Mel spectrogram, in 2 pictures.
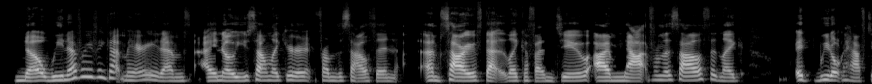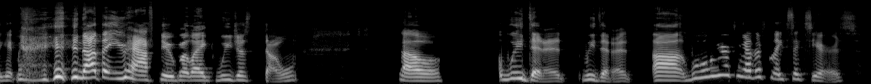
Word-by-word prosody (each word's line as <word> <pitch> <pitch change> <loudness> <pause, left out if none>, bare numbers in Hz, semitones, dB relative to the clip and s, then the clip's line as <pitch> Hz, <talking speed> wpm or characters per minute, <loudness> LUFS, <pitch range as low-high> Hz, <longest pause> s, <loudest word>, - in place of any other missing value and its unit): No, 175 -1 +2
we 185 +2 -2
never 310 +11 0
even 335 -2 -4
got 290 -5 -3
married, 195 +1 -5
I'm 165 0 -3 0.2
I 175 +1 0
know 170 -2 +1
you 175 +3 -3
sound 185 0 0
like 185 +1 -5
you're 185 -3 -2
from 180 -2 -6
the 175 - -10
South, 155 -1 -4
and 155 -1 -6
I 170 - -5
I'm 185 -2 -3
sorry 175 0 +6
if 180 -1 -8
that, - - +1
like, 175 0 -4
offends 160 -1 -7
you, 175 +2 -1
I'm 170 0 +4
not 155 -1 +3
from 205 0 -9
the 200 +1 -4
South 200 +4 +2
and, 215 -5 -6
like, 160 0 -5 0.5
it 205 -1 -1
we 205 +4 -3
don't 195 0 -1
have 155 -4 -5
to 180 - -12
get 185 +3 -8
married, 225 - +3
not 320 -1 +9
that 310 -4 +5
you 275 +4 +1
have 210 -6 +7
to, 195 -3 +3
but 195 -1 0
like 185 -1 +1
we 215 +3 -6
just 195 -3 -5
don't. 170 +9 -9 1.0
So, 170 -1 +2 0.6
we 275 +5 -1
didn't, 145 - -2 0.2
we 220 +2 -5
didn't, 150 -5 -8 0.2
uh, 195 -3 +4
well, 290 +7 -7
we 365 +4 -2
were 440 +1 -2
together 340 -4 -3
for, 260 - -9
like, 240 0 -6
6 245 -1 -10
years. 170 -3 -12
190 Hz, 215 wpm, -22 LUFS, 170-220 Hz, 1.0 s, not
